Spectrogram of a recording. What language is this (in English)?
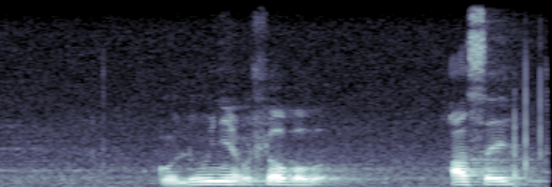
Zulu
